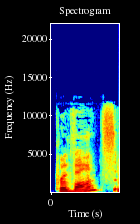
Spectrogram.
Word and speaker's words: Provence: Okay, Curtis, who comes to us from Provence.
